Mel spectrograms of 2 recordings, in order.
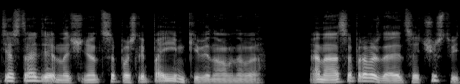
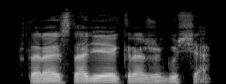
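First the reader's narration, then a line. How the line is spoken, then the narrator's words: Cold. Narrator (Russian): холодно заметил Остап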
